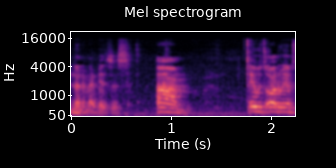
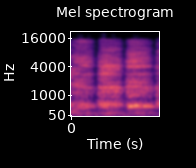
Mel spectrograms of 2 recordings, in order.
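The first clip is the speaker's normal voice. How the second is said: high breathless gasp of shock; a sharp frightened intake of breath; panicked gasp. Retold or imitated. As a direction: suck in air in a panic. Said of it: "I'm like".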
